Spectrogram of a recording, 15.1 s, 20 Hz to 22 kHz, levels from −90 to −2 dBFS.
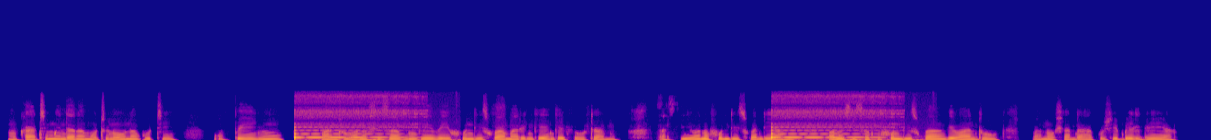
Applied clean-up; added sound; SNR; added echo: none; Keyboard (musical); -4 dB; none.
